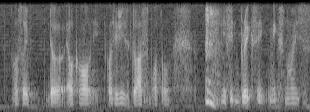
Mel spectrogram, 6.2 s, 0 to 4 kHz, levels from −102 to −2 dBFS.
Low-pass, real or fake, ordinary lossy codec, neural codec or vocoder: 3.6 kHz; real; none; none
